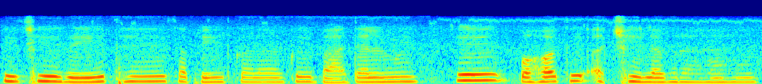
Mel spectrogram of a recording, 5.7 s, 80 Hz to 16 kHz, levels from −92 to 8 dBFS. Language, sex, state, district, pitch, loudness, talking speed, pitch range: Hindi, female, Uttar Pradesh, Varanasi, 195 Hz, -18 LUFS, 155 wpm, 185-210 Hz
